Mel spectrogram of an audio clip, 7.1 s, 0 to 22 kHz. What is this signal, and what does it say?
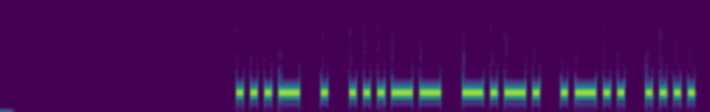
Morse code, heard as a keyed tone, about 17 wpm, 700 Hz. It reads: VE3CLH
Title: DXCC-100 Call Signs - 6 Characters - 17wpm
